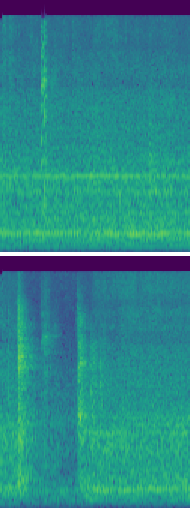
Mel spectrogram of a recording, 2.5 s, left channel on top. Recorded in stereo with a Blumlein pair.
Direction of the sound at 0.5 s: 55° left.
